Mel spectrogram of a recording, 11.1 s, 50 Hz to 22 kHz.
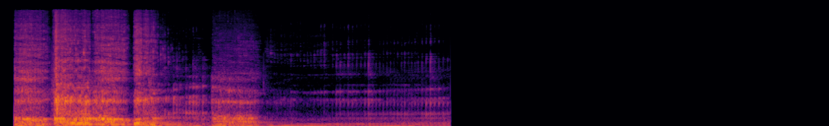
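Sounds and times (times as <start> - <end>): lion roaring: 0.2 - 6.0.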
